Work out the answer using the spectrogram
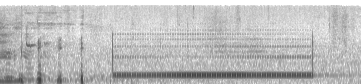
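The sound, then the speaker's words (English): A telephone call placed with speed dial: a quick run of short dialing beeps, then a steady tone holding for about two seconds before it cuts off. “And I hit speed dial, y'all.”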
